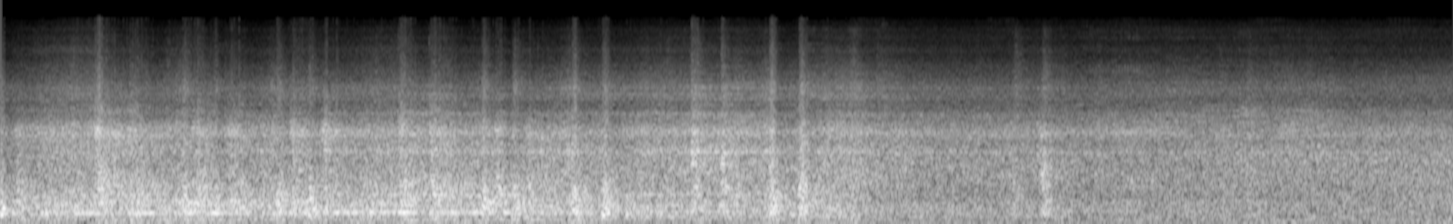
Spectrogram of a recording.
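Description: KRL Commuter Line electric multiple unit train running along the platform and pulling away, its wheels clacking over the rail joints with a steady motor hum. The sound drops to a quieter rumble about six seconds in as the last car passes and the train recedes.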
